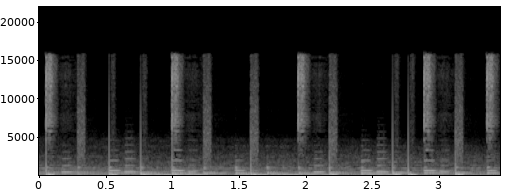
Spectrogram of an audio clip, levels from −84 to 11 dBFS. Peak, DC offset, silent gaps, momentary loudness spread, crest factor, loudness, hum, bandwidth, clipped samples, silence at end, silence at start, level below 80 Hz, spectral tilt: -4 dBFS; 0.3%; none; 3 LU; 20 dB; -27 LUFS; none; 16.5 kHz; under 0.1%; 0 s; 0 s; -28 dBFS; -5.5 dB/octave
